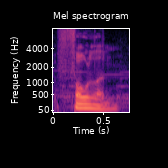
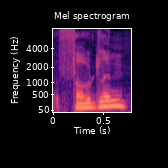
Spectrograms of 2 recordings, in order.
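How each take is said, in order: First: The D in the middle is silent. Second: The D in the middle is sounded. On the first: The speaker calls it right. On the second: The speaker calls it wrong.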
